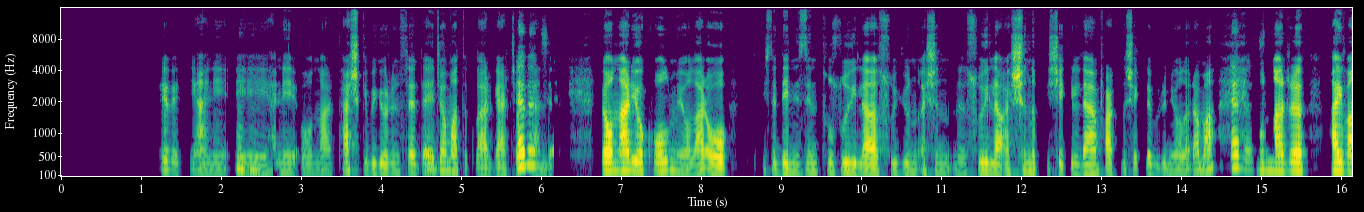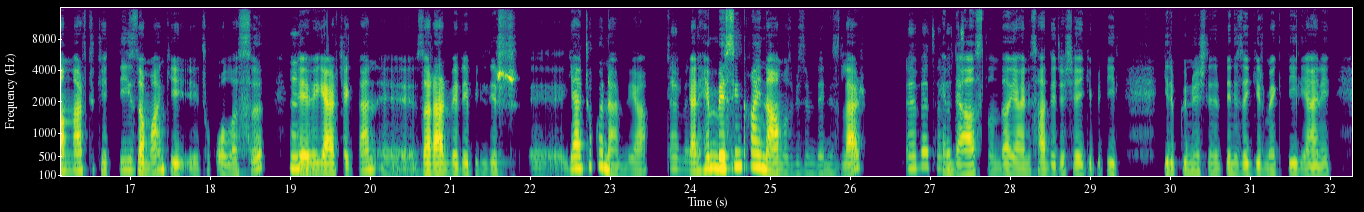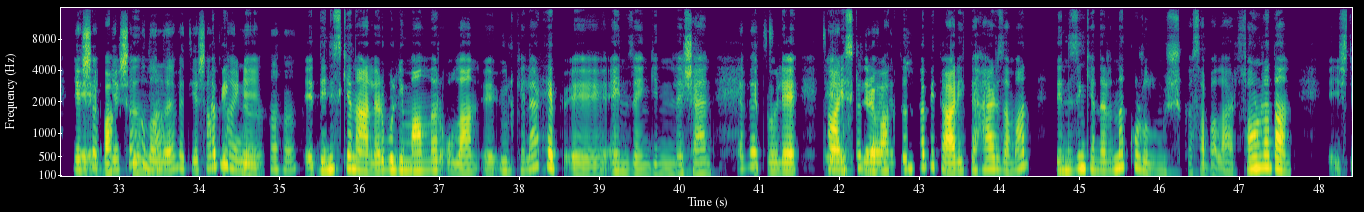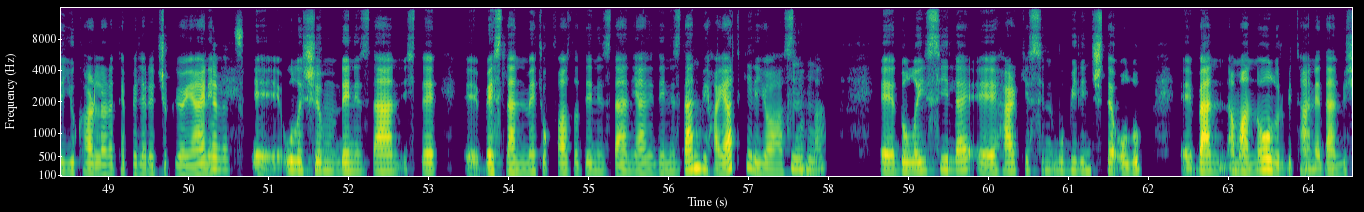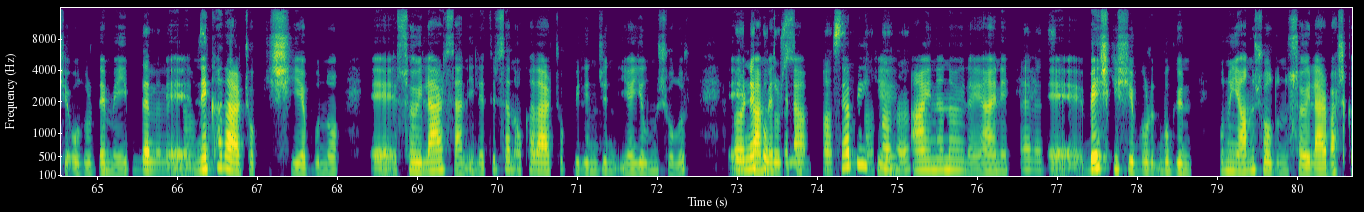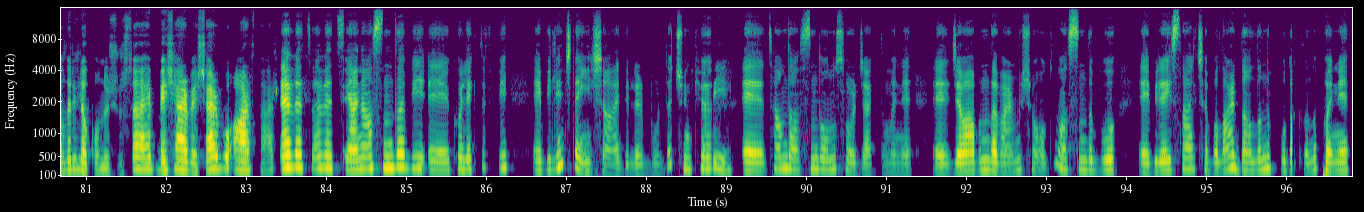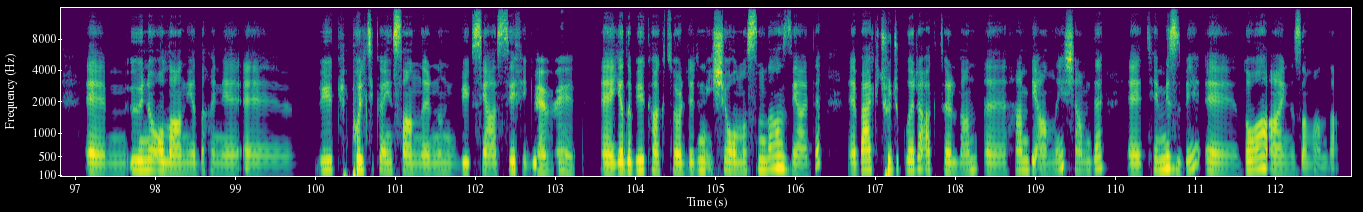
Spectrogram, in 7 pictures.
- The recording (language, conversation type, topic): Turkish, podcast, Kıyı ve denizleri korumaya bireyler nasıl katkıda bulunabilir?
- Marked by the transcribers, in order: tapping; "dolayısıyla" said as "dolayısyle"; other background noise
